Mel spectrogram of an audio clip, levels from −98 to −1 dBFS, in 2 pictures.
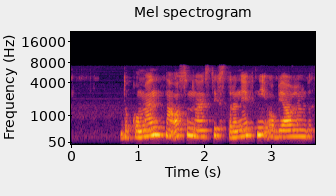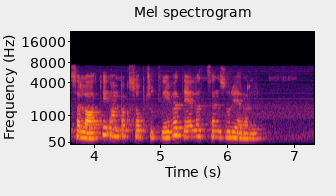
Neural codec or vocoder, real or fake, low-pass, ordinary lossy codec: none; real; 7.2 kHz; none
